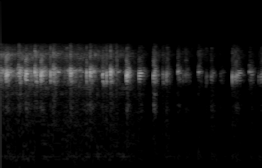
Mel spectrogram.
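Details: Blanchard's cricket frog, a tiny fingernail-sized frog of breeding time in the hotter later summer: dry, clinking clicks like marbles knocked together in a glass jar, at first rapid and crowded, then slowing into separate ticks, with a silent background.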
